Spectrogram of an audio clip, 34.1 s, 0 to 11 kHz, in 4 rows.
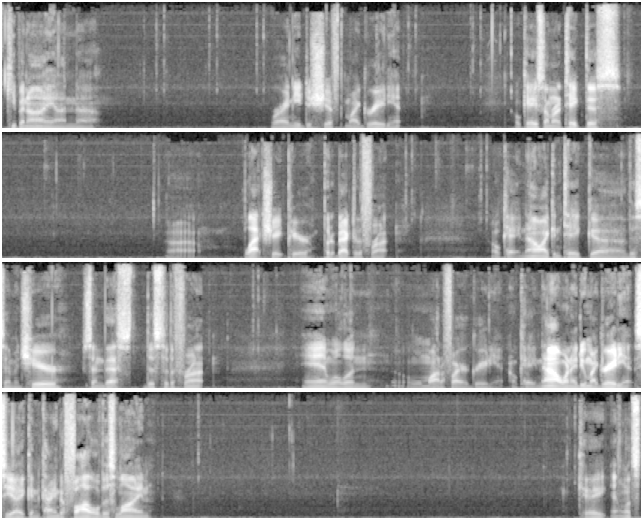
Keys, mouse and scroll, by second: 1.8 click, 2.6 click, 3.2 click, 3.7 click, 4.8 click, 5.2 click, 6.1 click, 13.1 click, 13.6 click, 14.7 click, 16.6 click, 18.5 click, 19.0 click, 20.2 click, 21.4 click, 23.4-26.2 drag, 28.0-33.1 drag.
